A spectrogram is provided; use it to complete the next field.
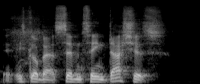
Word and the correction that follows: dacha: Not the right pronunciation, but good knowledge anyway. – So explain what a dasher is. – Dacha.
